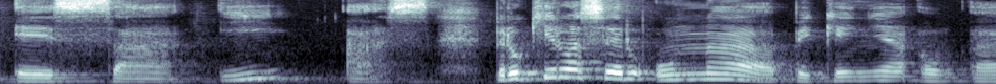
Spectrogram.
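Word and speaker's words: Ἠσαΐας: en hebreo y está el nombre e Isa y se pronuncia así Esa ias pero quiero hacer una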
